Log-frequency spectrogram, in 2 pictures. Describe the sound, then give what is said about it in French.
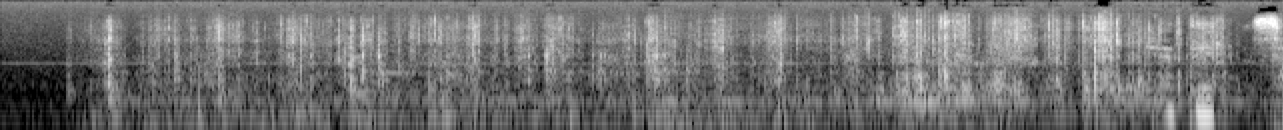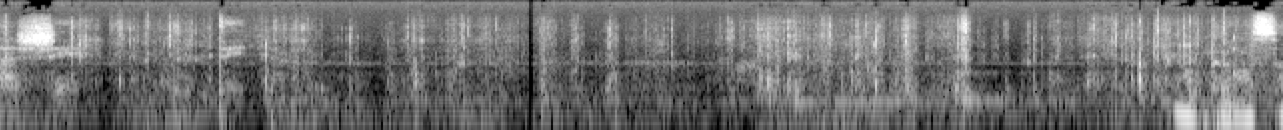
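A small tea box is slowly opened, giving a steady stream of papery crinkling and soft scraping, with a couple of sharper clicks partway through and near the end. “Et alors si je l'ouvre doucement, cette petite boîte à thé, dedans,”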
